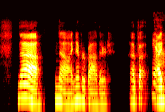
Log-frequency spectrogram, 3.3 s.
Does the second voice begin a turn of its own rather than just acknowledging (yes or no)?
no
